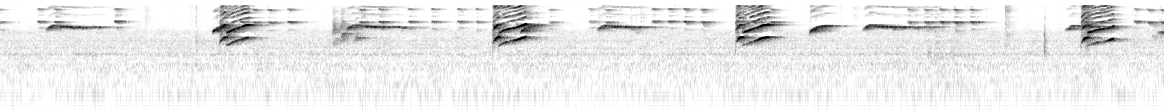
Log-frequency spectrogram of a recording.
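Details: Scotch Fancy canary singing in short separate phrases, each a bright, rapid, high trill or sweeping whistle lasting about half a second, spaced roughly every one to two seconds with quiet gaps between.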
